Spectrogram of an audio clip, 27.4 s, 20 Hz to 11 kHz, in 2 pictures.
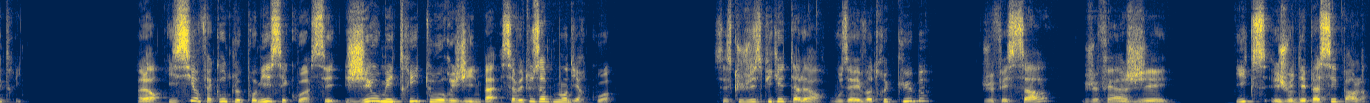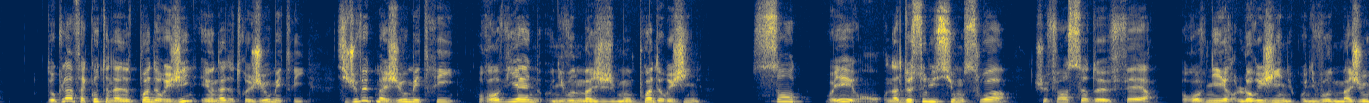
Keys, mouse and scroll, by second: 0.0 click, 0.6-8.2 middle drag, 8.2-9.4 drag, 9.4 Tab, 11.0 Tab, 13.3 g, 13.8-27.3 middle drag, 13.8-17.3 scroll up 2, 17.3-27.3 scroll up 1.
